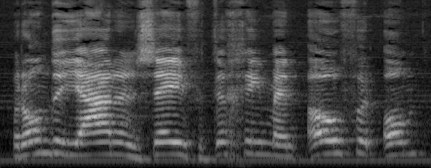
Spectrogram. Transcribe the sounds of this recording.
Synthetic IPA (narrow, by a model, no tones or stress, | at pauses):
rɔndəjaːɾənzejvəntəχːɪŋmɛnowvərɔm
